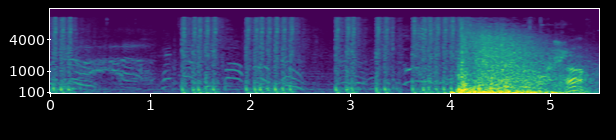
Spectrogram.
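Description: Video game gunfire comes in rapid automatic bursts separated by short gaps, with a longer, denser fusillade toward the end, loud and close amid game sound effects.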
